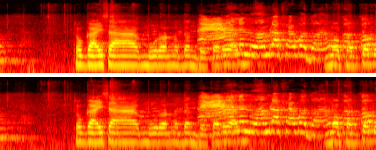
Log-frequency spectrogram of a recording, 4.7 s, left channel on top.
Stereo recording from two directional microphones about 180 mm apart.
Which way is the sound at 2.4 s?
65° left (ahead or behind).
